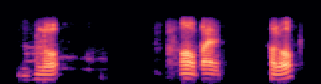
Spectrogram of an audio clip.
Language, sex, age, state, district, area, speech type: Manipuri, male, 30-45, Manipur, Kangpokpi, urban, conversation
